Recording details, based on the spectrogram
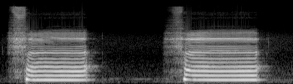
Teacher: फा फा, सनाया उलिया के किनारे यानी ऊपर वाले सामने के जो दो दांत हैं इनके किनारे और निचले होंठ का तर हिस्सा, जब सनाया उलिया के किनारे निचले होंठ के तर हिस्से से मिलते हैं तो फ़ा अदा होता है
